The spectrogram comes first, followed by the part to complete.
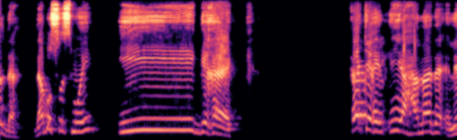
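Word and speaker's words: i grec: اللي هي الاي اي جراك. دي اسمها اي جراك، ودي اسمها اي جراك. اي. اي جراك. عارف كلمه يوناني؟ يوناني. جراك. يوناني جراك.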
